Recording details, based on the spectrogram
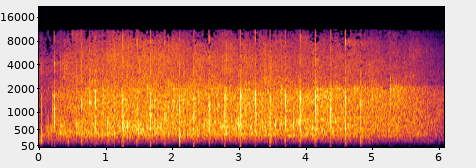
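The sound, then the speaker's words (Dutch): A church audience applauds steadily during a service for several seconds, many hands clapping in a dense, even patter that holds at a fairly loud level before tapering slightly at the end. No one speaks. “Ik wil even een applaus, want ze hebben heel veel werk te gaan verrichten.”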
